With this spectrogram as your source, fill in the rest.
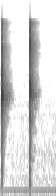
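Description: Two crisp finger snaps about half a second apart, close and clean with a quiet hum underneath.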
